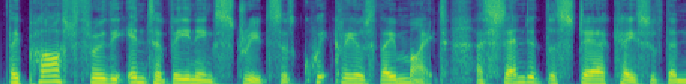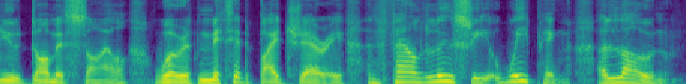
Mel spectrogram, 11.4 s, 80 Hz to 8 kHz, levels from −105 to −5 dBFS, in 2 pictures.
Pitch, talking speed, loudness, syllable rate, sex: 125 Hz, 140 wpm, -19 LUFS, 4.5 syllables/s, male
